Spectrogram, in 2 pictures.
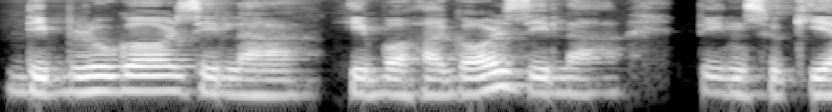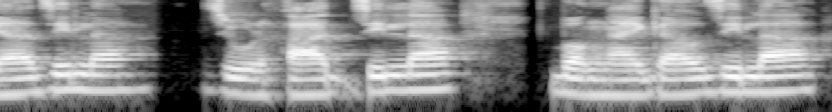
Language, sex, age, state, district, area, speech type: Assamese, male, 30-45, Assam, Dibrugarh, urban, spontaneous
